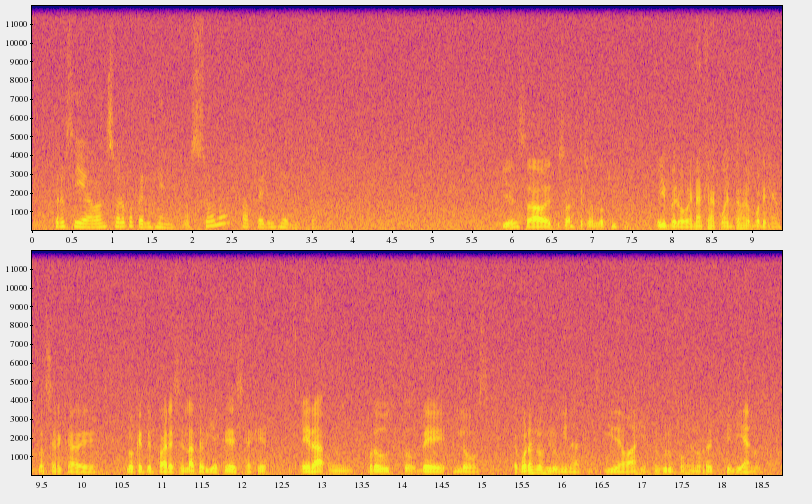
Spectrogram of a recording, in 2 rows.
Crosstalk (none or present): none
